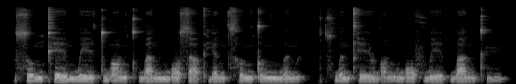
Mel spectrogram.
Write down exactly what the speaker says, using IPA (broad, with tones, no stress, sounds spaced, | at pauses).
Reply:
s ʊ˨˩ ŋ kʰ e˥˨ ɪ̯ n̪ w e˨˩ ɪ̯ t̪ w ɑ˥˨ ŋ t̪ʰ w a˨˦ n n̪ w ɔ˥˨ s ä˨˦ pʰ j ɛ˨˦ n t͡sʰ ɤ˦ ŋ t̪ ɤ˦ ŋ n̪ w ə˥˨ n | t͡sʰ w ə˦ n t̪ʰ e˨˦ ɪ̯ ɻ w ɑ˨˩ ŋ l w ɔ˦ f w e˥˨ ɪ̯ p w a˥˨ n t̪ʰ y˨˩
